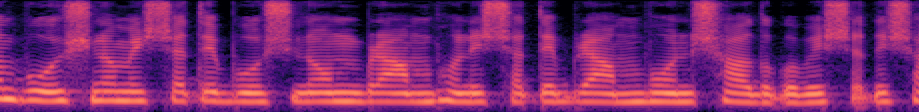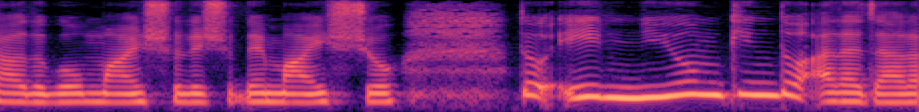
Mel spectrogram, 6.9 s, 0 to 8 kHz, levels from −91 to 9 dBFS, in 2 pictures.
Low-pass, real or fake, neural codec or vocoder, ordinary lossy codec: none; fake; codec, 16 kHz, 0.9 kbps, LongCat-Audio-Codec; none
